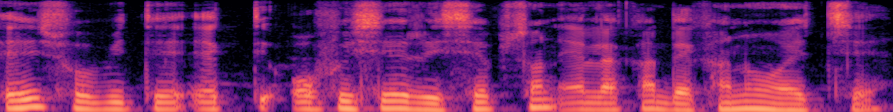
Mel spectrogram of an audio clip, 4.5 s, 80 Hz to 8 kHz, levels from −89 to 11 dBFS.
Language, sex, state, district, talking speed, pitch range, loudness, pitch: Bengali, male, Assam, Kamrup Metropolitan, 105 wpm, 130-145 Hz, -15 LUFS, 135 Hz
